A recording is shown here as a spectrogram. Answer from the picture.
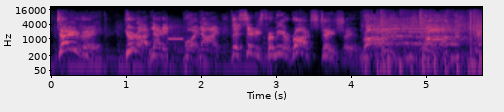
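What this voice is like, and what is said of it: Heavy metal radio DJ voice. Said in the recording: “poses as a DJ for a heavy metal rock station ... his heavy metal radio voice impression”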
